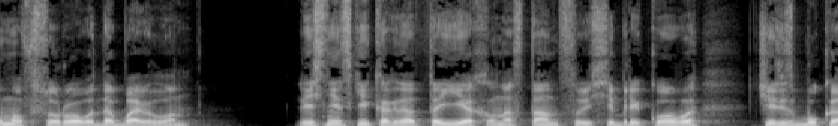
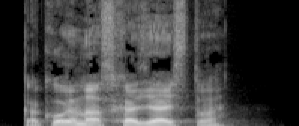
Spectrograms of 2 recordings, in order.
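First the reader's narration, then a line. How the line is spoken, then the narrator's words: Mocking, slightly regretful. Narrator (Russian): насмешливо, с ноткой сожаления сказал Лагутин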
